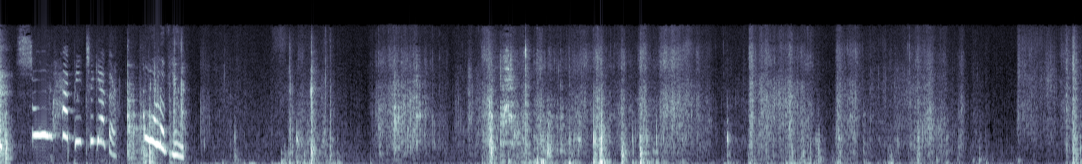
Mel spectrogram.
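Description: Bubble wrap and plastic packing crinkling and rustling in irregular bursts as wrapped parts are handled and packed into a cardboard box, with small knocks among them. A short wordless vocal sound comes in the first few seconds.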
